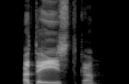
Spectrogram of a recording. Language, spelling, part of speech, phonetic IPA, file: Russian, атеистка, noun, [ɐtɨˈistkə], Ru-атеистка.ogg
- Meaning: female equivalent of атеи́ст (atɛíst): female atheist (woman who rejects belief in the existence of deities)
